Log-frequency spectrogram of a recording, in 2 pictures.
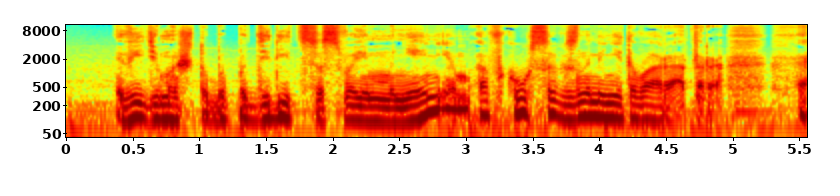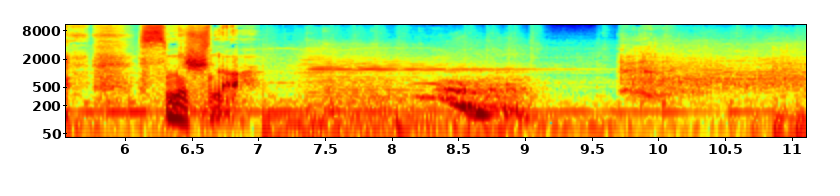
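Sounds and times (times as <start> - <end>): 
low steady hum: 0.0 - 9.7
speech: 0.5 - 7.1, 8.4 - 8.8
big cat roaring in an arena: 7.4 - 10.4.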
